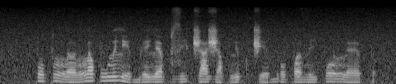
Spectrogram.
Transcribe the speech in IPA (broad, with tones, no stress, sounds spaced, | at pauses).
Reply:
p o˦ p lː ʌ˨ lː ʌ˦ p β ɯ˦ lʲ e˨ b e˧ lʲ a˧ p z i˧ t͡ʃ a˧ ʒ a˨ p lʲ ɯ˦ p t͡ʃ e˨˦ b o˧ p ʌ˧ ð i˧ p o˦ lː ɛ˧ p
